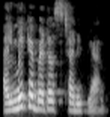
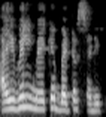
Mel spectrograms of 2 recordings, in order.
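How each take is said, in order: First: The word 'will' is reduced to a weak form. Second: The word 'will' is pronounced fully and clearly. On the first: "అక్కడ వీక్ form, అది విల్ అనేది వీక్ form" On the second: "without stress following we read as"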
